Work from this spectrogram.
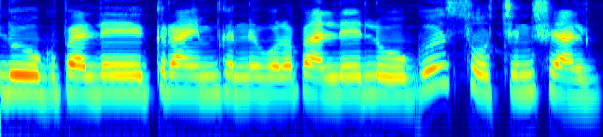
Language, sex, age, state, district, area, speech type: Dogri, female, 18-30, Jammu and Kashmir, Jammu, rural, spontaneous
